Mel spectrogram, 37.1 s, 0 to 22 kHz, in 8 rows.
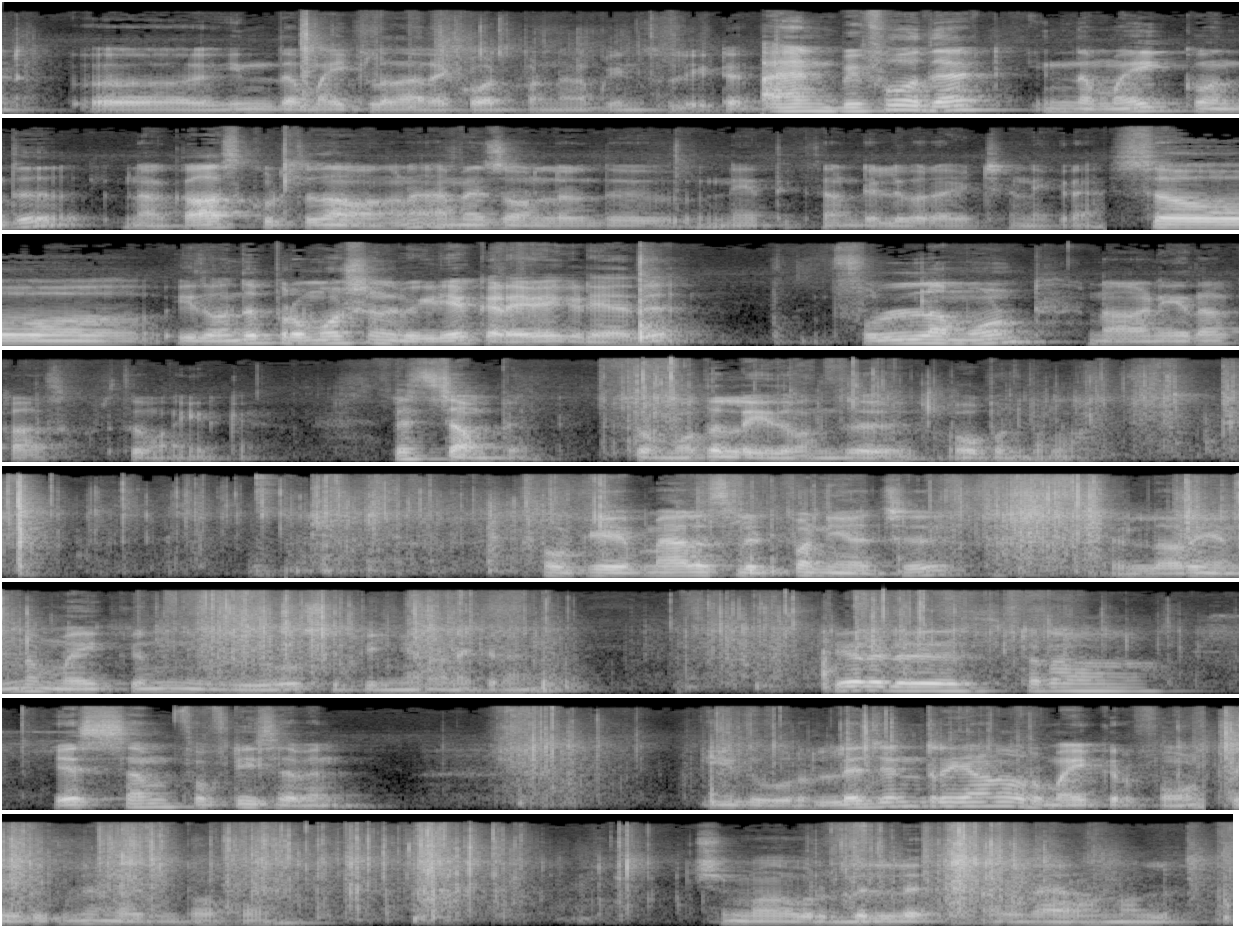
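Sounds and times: plastic bag crinkling: 0:01.0 - 0:02.7, 0:16.1 - 0:28.0, 0:29.6 - 0:37.0
man's voice: 0:26.3 - 0:29.1, 0:30.5 - 0:33.7, 0:35.1 - 0:37.0.

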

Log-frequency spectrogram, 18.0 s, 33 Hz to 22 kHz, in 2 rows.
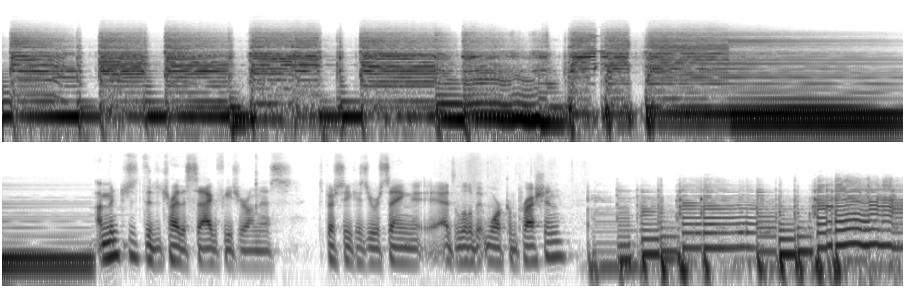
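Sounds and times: overdriven electric guitar chords: 0:00.0 - 0:09.9, 0:14.9 - 0:18.0.

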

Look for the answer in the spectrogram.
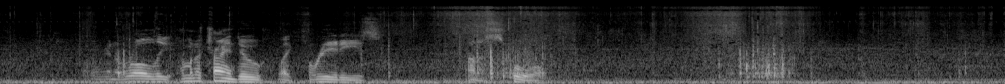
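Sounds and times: steady low rumble: 0:00.0 - 0:10.0
fabric rustling and scraping: 0:03.5 - 0:10.0.

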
